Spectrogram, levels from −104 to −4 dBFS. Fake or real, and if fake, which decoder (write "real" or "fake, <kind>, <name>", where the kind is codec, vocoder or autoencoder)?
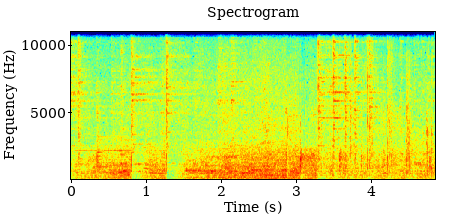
real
